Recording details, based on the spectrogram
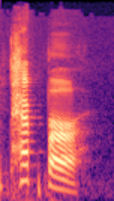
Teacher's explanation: The first P is aspirated. The second P is not aspirated.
